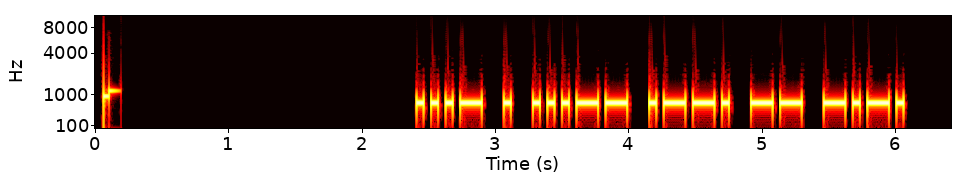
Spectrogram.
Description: Morse code, heard as a keyed tone, about 22 wpm, 700 Hz. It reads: VE3PMC
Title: DXCC-100 Call Signs - 6 Characters - Repeated 3x - 22wpm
